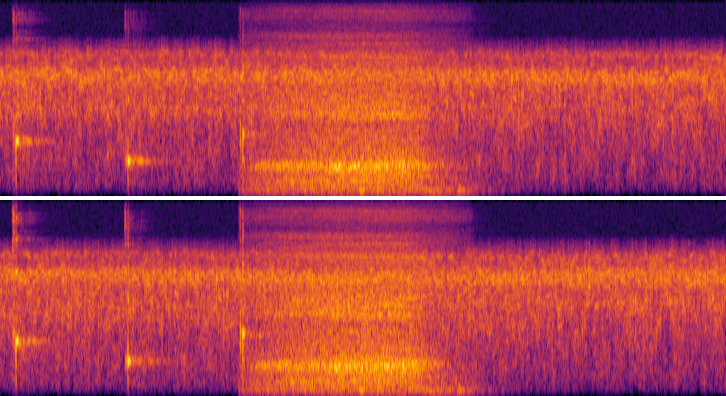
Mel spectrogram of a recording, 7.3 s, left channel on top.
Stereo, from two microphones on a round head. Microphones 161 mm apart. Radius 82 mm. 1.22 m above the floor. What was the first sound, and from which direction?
Ticking, 55° right (ahead or behind).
